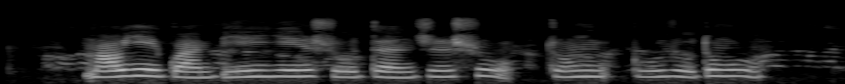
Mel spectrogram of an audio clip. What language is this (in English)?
Chinese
